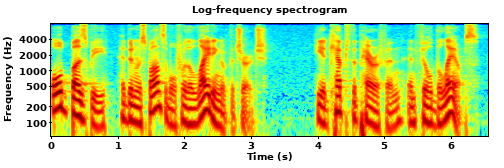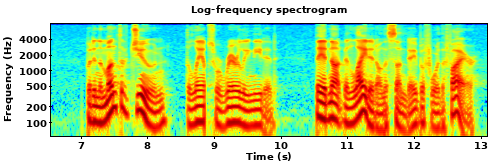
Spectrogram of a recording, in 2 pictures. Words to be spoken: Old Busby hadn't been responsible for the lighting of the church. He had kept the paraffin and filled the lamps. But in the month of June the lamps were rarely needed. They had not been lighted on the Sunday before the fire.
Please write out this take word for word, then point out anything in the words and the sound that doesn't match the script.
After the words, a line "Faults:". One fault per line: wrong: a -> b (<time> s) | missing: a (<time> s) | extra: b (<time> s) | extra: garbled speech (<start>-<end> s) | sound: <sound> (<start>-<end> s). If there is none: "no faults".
Old Busby had been responsible for the lighting of the church. He had kept the paraffin and filled the lamps. But in the month of June the lamps were rarely needed. They had not been lighted on the Sunday before the fire.
Faults:
wrong: hadn't -> had (1.0 s)
sound: dropout (8.9-8.9 s)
